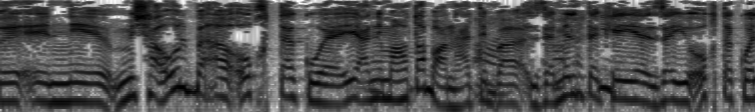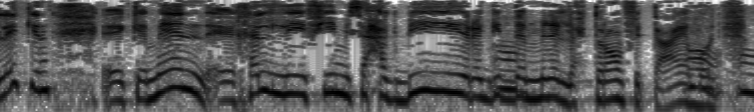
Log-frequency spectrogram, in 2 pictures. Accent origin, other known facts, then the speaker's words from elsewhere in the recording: Egypt; طبعا احنا معظمنا كمصريين بنفضل قوي الرغيف الأبيض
